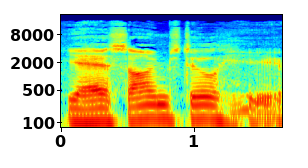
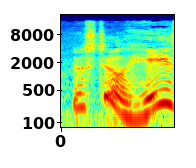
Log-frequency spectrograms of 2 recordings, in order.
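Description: First: Slow, grumpy, drawn-out reply; cross. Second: High-pitched, astonished discovery; surprised. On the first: Dragon stuck in the closet answers the boy, crossly. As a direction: drag it out crossly, word by word. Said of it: "replied the dragon crossly". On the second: Boy finds the dragon still in his closet, surprised. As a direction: exclaim it high, as a surprised find. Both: A narrator's reading.

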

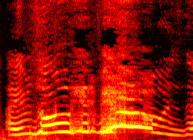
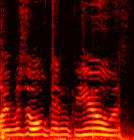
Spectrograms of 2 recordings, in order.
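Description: First: Very high, loud, drawn-out wail; confused crying shout. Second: High, slow tearful whine; confused whimper. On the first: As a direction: bawl out your confusion slowly. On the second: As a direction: whimper your confusion, drawn out. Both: Real, not acted.

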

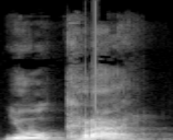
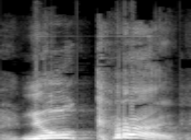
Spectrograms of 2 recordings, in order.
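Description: First: Said in the usual way. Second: Mocking taunt. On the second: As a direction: throw it back at him, high and gloating. Repeats the taunt after laughing.

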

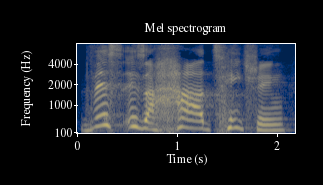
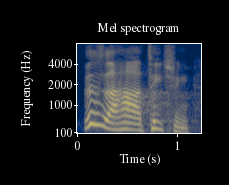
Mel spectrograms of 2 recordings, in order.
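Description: First: Slow, measured reading of the verse; scripture reading. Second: Louder, pushy complaint; disciples complaining. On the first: Shown as a demonstration. Preacher reading scripture to the congregation, slow and measured. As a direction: read the verse slowly as the text. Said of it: "it says". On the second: Acted. Disciples protesting to Jesus, loud complaint. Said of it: "That's their question".

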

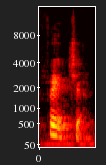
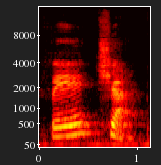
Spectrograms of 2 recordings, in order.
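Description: First: Said in the usual way. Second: "Fecha" split into fe, cha; syllable by syllable. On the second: Shown as a demonstration. Teacher reviewing the words, "Fecha" broken fe... cha. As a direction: pause between fe and cha in "Fecha". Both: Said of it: "vamos a repasar las palabras".

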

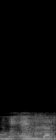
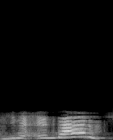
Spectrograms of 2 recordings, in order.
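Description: First: Said in the usual way. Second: Drawn out, loud and higher; exasperated. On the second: Real, not acted. Gamer losing to Ender again, slow loud exasperated cry. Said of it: "Çıldırmak üzereyim".

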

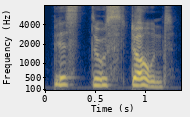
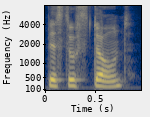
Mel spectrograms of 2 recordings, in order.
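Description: First: Slow, louder, every word weighed, stress on du; slow menacing interrogation. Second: Louder, stern demand with stress on du; stern interrogation. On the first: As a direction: drag it out like a final warning. Mother asks again, slapping. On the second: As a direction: grill her: are YOU stoned. Mother interrogating daughter, slapping. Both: Acted.

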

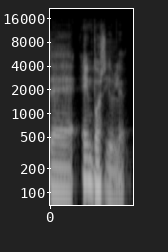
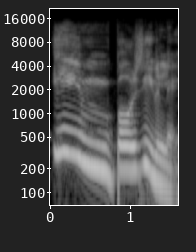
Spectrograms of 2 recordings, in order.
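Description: First: Said in the usual way. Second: "imposible" stretched slowly, each syllable dragged; drawn out. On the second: Shown as a demonstration. Vlogger on therapy prices, dragging out "imposible" slowly. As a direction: drag out "imposible" like it's absurd. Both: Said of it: "repeats the word to stress it".

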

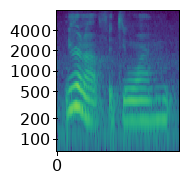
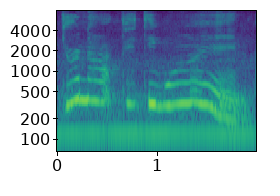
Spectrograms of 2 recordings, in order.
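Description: First: Said in the usual way. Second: Higher, very slow "You're not fifty-one" stretched in disbelief; drawn-out disbelief. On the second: Real, not acted. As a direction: stretch every word out like you can't believe it. Disbelief at viewer's age.

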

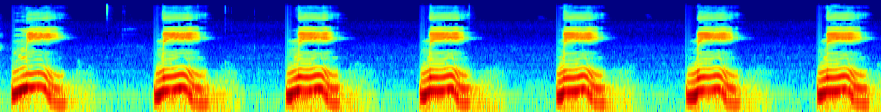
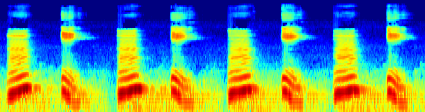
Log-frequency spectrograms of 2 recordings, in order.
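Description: First: "Mi" said as one joined sound; blended syllable. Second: "M, I" as two separate sounds; letters sounded apart. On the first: Teacher models blending for children. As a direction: blend them into "Mi". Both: Shown as a demonstration. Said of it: "¿Cómo suena?".

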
